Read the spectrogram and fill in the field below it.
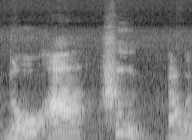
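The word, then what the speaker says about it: נֹחַ: 히브리어로 노아의 뜻이 발음은 이제 노아흐라고 되어 있는데요. 노아흐 이렇게 되는데 이 뜻이 뭐냐면 참 평안 안식이라는 뜻입니다.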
